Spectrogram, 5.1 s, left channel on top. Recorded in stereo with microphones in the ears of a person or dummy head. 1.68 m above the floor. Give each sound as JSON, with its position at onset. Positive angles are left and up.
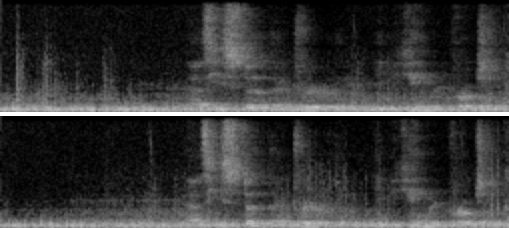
{"t": 1.8, "sound": "a man speaking", "side_deg": -55, "distance_m": 0.6}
